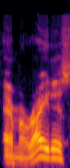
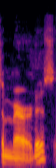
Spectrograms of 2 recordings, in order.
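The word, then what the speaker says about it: emeritus: you know how I am a stick for pronunciation you used to say amitis and I said it's a Meritus it actually is a Meritus but I've lately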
